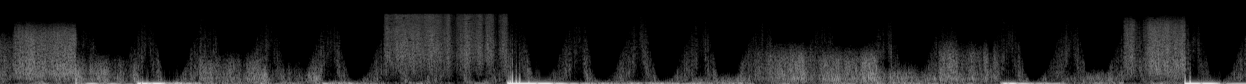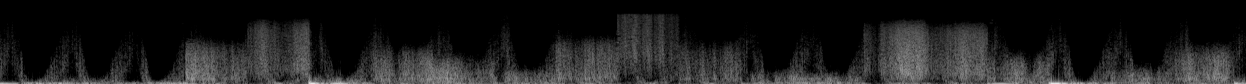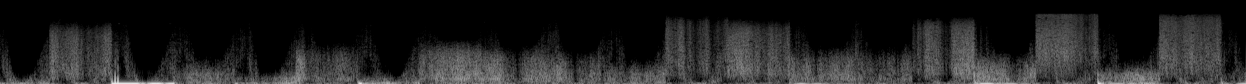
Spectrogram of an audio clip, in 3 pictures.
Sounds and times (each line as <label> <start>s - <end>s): Noise bursts with some filtering 0.0s - 37.3s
